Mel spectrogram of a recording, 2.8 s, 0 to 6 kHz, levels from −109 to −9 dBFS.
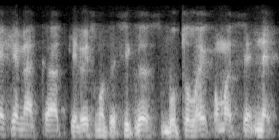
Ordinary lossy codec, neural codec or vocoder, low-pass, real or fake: AAC, 24 kbps; vocoder, 22.05 kHz, 80 mel bands, WaveNeXt; 5.4 kHz; fake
